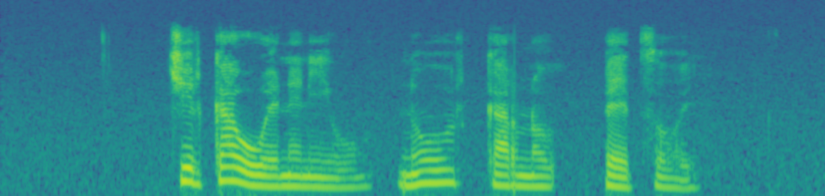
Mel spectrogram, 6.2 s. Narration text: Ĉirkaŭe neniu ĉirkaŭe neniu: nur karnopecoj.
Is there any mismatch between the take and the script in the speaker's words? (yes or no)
yes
